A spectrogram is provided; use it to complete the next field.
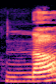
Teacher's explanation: the tip of your tongue is right behind your front teeth on the piece of skin that's close to your 2 front teeth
